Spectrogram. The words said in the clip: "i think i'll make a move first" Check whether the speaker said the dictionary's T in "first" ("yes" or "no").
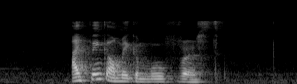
yes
